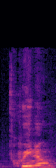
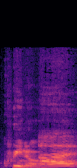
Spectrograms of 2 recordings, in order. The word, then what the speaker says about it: quinoa: Quinoa? Quinoa.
